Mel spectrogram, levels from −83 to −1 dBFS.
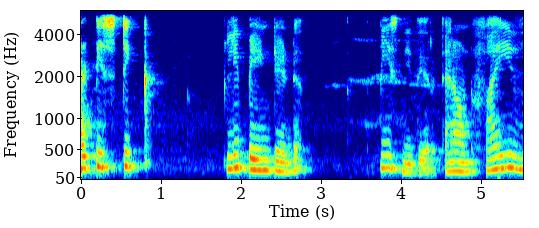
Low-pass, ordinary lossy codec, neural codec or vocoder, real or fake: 5.4 kHz; none; none; real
